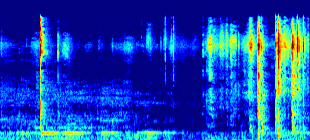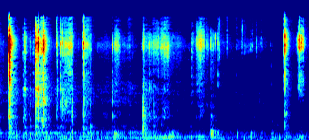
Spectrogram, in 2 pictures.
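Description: A small cardboard box being handled and opened by hand. There is a sharp click about a second in, a run of scraping, tearing and crinkling strokes from about four to eight seconds in, and a couple of clicks near the end.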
